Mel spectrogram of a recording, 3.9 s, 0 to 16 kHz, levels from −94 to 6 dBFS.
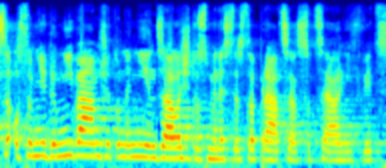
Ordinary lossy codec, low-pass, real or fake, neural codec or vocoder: AAC, 48 kbps; 14.4 kHz; real; none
